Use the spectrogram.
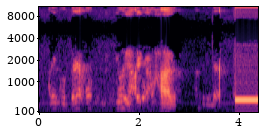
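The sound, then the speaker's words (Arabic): A steady telephone tone starts abruptly after a caller's line is cut off, following several stretches of people talking, and then holds loud and unbroken to the end. “انت ما وطيتش التلفزيون، انت قطعت الاتصال. انت عاود ان شاء الله الاتصال”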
